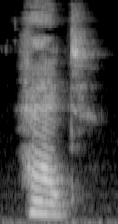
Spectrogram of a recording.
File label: "head", English pronunciation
